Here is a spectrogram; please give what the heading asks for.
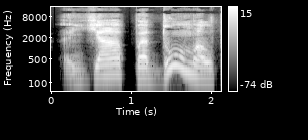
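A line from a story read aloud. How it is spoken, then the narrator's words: Drawled. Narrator (Russian): протянул он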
